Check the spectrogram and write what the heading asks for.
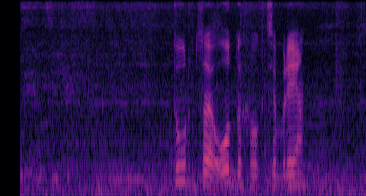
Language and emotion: Russian, neutral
